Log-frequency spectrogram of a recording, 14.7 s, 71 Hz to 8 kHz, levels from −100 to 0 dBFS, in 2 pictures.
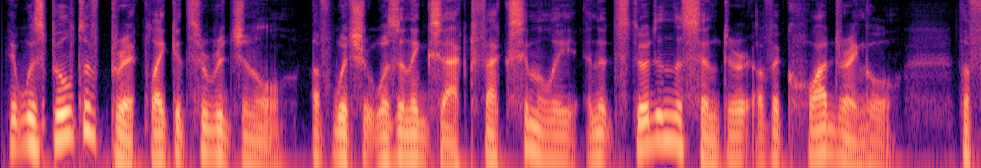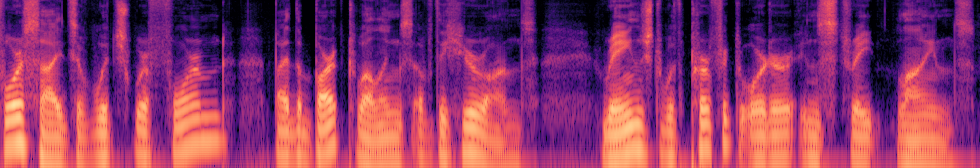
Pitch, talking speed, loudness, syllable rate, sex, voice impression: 90 Hz, 185 wpm, -20 LUFS, 4.9 syllables/s, male, very masculine, slightly middle-aged, thick, cool, sincere, calm, slightly mature, wild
